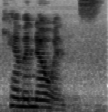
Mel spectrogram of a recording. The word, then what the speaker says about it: Kaminoans: filoni she said according to dave filoni he pronounces it kaminoans that's the that's the correct way cameron owens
